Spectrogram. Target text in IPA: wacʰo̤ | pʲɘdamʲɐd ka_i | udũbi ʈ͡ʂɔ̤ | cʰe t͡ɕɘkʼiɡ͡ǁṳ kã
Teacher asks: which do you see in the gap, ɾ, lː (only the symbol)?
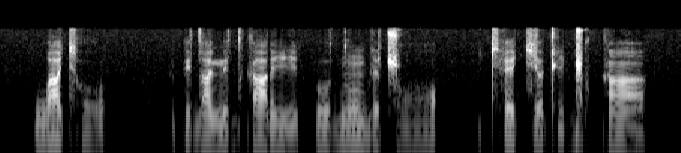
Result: ɾ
